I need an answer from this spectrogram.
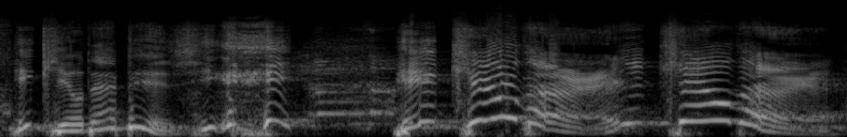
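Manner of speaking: high, drawn-out cry of disbelief; exaggerated realization. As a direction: wail the verdict, rising to a squeal. Acted realization about O J Simpson.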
